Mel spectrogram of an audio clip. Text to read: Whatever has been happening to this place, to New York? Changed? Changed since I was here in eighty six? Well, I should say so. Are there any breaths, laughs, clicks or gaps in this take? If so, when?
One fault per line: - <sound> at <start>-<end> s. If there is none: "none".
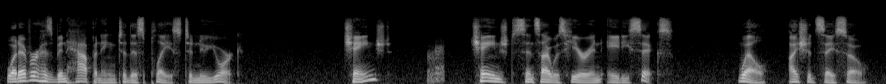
- laugh at 4.3-4.5 s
